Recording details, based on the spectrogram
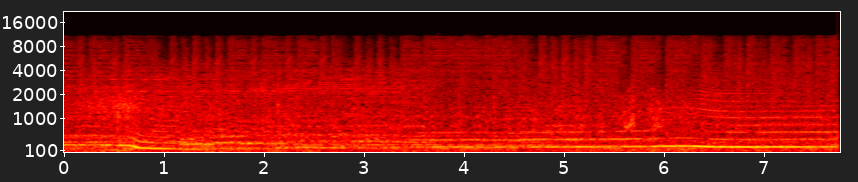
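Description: Race cars in a racing video game take a turn and a hairpin on the High Speed Ring circuit, with steady engine tones shifting pitch as they brake and accelerate and tires squealing through the bend, a continuous loud engine drone.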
